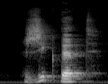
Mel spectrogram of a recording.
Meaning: 1. sickbed 2. a spell of sickness
- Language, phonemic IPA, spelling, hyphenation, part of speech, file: Dutch, /ˈzik.bɛt/, ziekbed, ziek‧bed, noun, Nl-ziekbed.ogg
